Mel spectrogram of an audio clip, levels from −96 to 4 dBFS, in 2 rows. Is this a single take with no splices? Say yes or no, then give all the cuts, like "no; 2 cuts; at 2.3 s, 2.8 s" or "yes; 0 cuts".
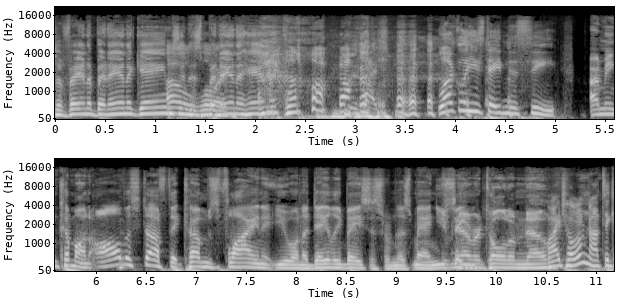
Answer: yes; 0 cuts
